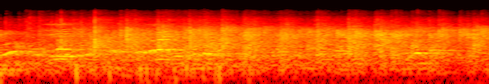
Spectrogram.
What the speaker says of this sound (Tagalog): Palakpak ang Ginoo.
